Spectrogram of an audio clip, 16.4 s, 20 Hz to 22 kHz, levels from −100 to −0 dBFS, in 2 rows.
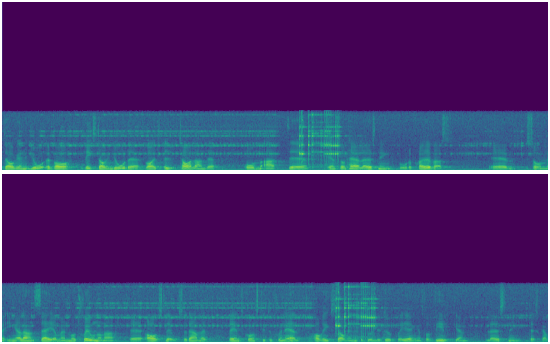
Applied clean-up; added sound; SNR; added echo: none; Coin (dropping); 13 dB; none.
